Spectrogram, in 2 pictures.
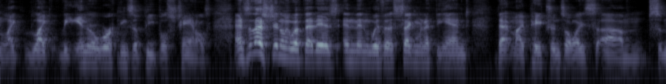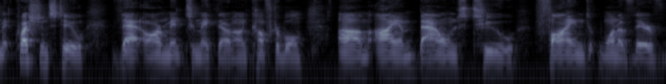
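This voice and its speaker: A man with a bright, forward voice at an ordinary male pitch talks casually as the host of an online channel. He rambles in a wry, self-deprecating way, as if chatting straight to his viewers. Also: animated, a little fast. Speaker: YouTube book channel host. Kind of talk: casual channel update to camera. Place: indoor home office.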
